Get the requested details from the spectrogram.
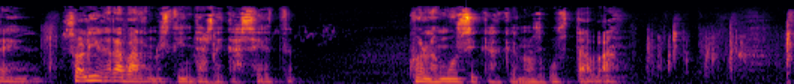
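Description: A young man speaks calmly close by.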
